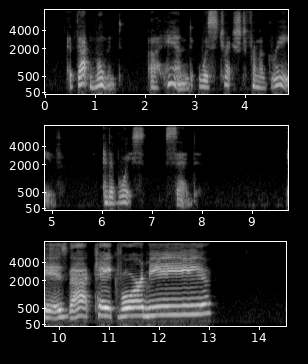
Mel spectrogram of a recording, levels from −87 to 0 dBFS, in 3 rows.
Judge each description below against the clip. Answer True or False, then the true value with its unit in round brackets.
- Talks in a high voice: True (235 Hz)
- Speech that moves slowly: True (80 wpm)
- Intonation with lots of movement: True (5.7 semitones)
